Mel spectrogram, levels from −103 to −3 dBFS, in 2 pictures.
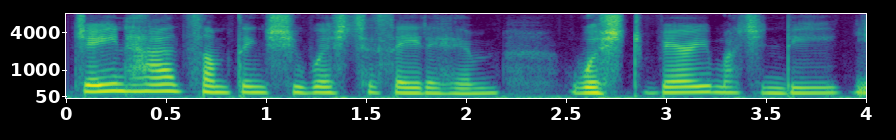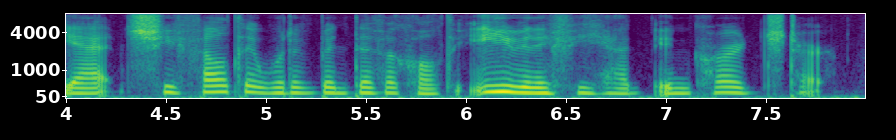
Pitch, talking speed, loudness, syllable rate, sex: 195 Hz, 195 wpm, -19 LUFS, 5.0 syllables/s, female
